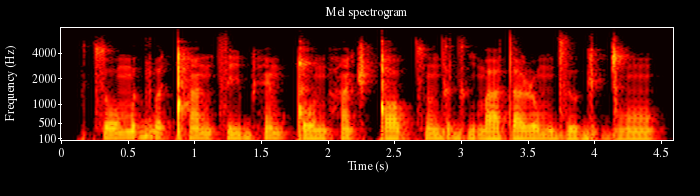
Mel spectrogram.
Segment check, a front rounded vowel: absent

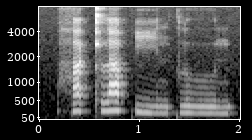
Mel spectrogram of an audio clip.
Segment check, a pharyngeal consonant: absent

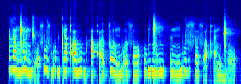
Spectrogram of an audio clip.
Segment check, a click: present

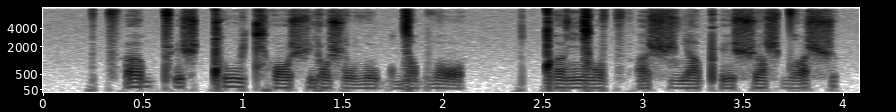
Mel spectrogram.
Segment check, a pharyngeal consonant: absent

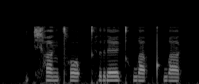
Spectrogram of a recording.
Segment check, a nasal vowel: absent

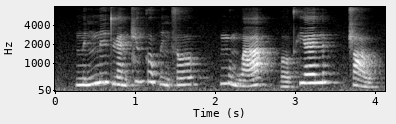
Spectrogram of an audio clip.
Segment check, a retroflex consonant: present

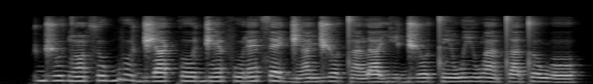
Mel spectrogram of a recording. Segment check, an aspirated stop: absent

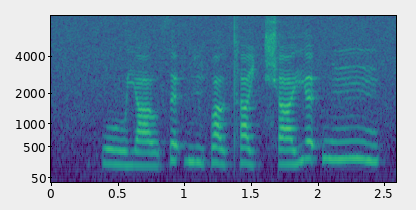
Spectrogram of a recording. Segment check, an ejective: absent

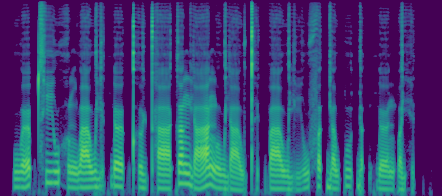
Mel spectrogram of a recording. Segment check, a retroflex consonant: absent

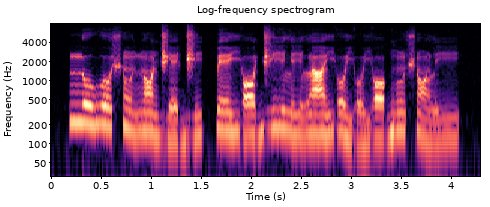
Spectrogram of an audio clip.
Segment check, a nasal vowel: present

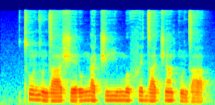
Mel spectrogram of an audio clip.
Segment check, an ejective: absent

